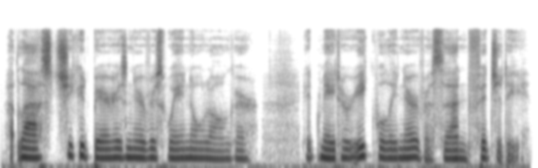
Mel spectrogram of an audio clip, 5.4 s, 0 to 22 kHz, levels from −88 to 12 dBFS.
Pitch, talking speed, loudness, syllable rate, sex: 170 Hz, 190 wpm, -19 LUFS, 5.1 syllables/s, female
